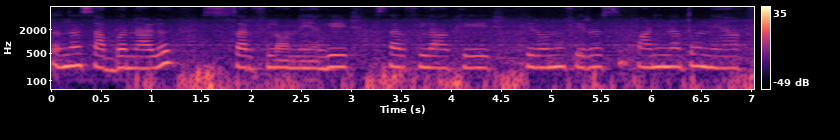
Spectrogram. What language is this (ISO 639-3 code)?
pan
